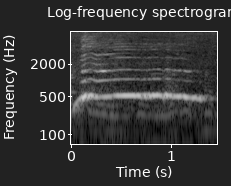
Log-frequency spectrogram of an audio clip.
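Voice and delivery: high, piercing yelled no; imitated wild scream. Imitating the schizophrenic man on the corner, screaming no. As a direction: shriek it like a man off his meds. Voicing the schizophrenic man's outburst.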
